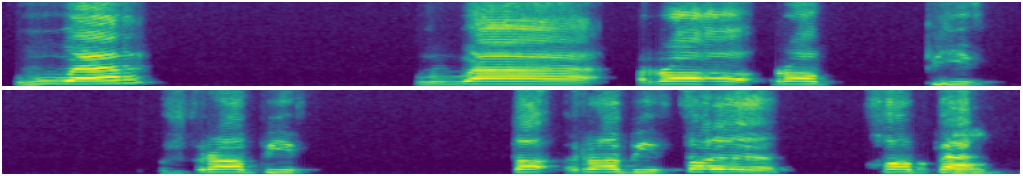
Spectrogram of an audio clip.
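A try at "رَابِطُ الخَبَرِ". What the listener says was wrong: pakai dhammah rabitu khobari. Belum mudhof ilaih. Rabitu khobaril mubtada'i. Ya, rabitu khobaril. Huwa rabitul khobari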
